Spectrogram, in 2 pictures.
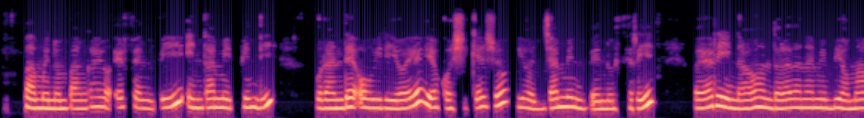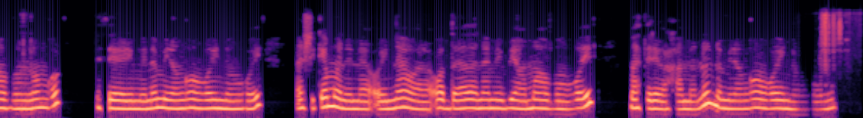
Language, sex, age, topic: Oshiwambo, female, 18-24, finance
